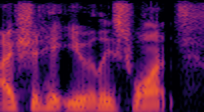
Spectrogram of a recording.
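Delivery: ordinary delivery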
